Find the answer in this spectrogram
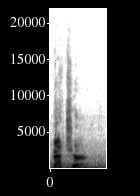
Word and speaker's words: Boettcher: am joined by jared becher that's thatcher silent o as opposed to my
